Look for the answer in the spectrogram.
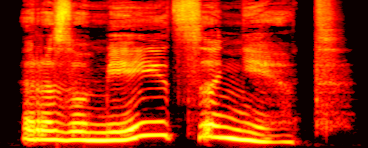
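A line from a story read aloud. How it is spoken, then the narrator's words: Dreamy trance-like purr. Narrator (Russian): промурлыкал практически впавший в медитативный транс Абаддон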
